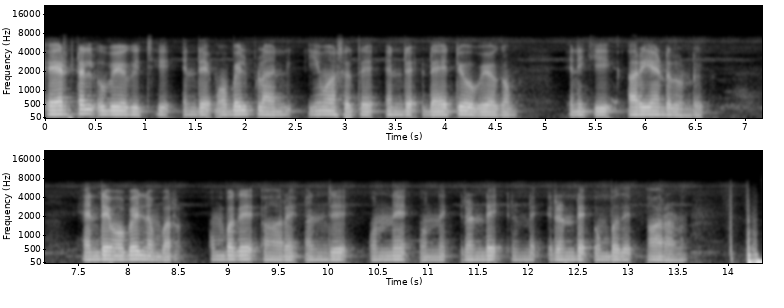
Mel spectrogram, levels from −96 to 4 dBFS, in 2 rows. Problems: none marked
